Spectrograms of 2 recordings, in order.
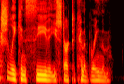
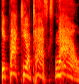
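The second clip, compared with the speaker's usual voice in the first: yelling commander; 6 semitones higher than usual. Acted. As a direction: order the troops back to work. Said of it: "He's, like, yelling at them".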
